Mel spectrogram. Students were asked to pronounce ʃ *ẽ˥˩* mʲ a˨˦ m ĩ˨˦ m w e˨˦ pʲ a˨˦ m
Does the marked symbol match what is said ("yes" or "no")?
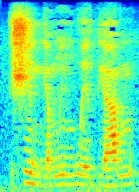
no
